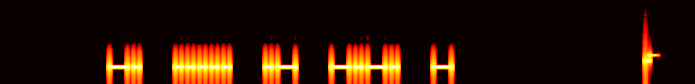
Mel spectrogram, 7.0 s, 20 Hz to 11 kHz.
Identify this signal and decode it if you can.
Morse code, heard as a keyed tone, about 20 wpm, spaced as for 15 wpm, 700 Hz. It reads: N5ACT
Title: 186 Lesson 30g - Letter b - Call Signs 20wpm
